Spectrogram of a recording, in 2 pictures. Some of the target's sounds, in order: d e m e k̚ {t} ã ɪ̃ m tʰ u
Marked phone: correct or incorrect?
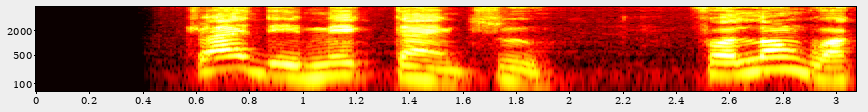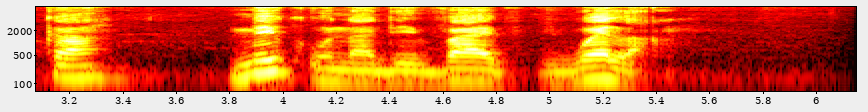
correct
